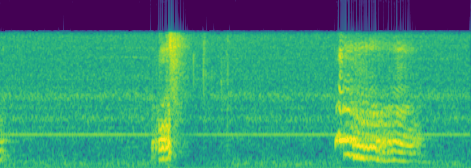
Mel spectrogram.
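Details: A Yorkshire Terrier alone in front of the camera lets out two sharp barks nearly two seconds apart. The first is brief and clipped, and the second is longer and ends with a whine, over a quiet steady hum.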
